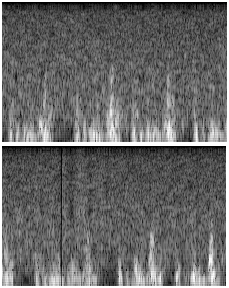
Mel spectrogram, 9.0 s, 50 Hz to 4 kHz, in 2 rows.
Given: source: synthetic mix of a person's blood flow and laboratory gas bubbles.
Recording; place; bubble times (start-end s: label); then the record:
Doppler ultrasound of blood flow; precordium
4.84-4.92 s: bubbles
8.28-8.50 s: bubbles
From the record:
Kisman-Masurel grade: 121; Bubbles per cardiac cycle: 1 to 2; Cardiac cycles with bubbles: 10 to 50%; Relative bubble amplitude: barely perceptible (0.100 to 0.250); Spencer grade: 2 (many but less than half of the cardiac periods contain bubble signals, singularly or in groups); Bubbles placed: only in the low amplitude regions of the cardiac cycle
